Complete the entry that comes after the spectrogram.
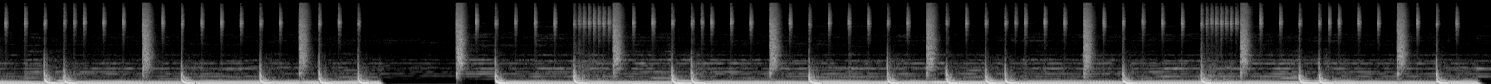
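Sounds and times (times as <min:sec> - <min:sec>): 
bass music: 0:00.0 - 0:03.8, 0:05.0 - 0:14.8.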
